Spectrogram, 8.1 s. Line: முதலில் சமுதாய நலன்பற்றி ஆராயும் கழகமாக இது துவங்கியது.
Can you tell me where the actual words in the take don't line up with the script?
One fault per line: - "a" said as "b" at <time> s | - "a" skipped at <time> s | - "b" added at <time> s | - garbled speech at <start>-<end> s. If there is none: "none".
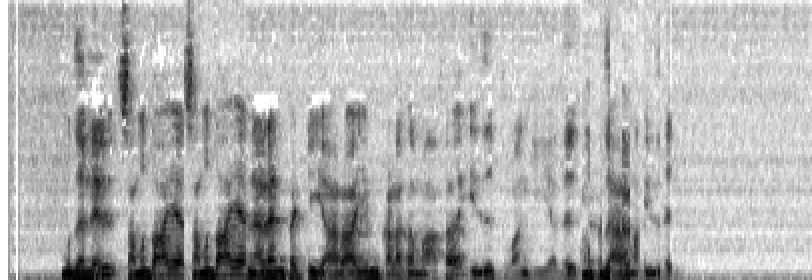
- "சமுதாய" added at 1.8 s
- garbled speech at 5.8-6.7 s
